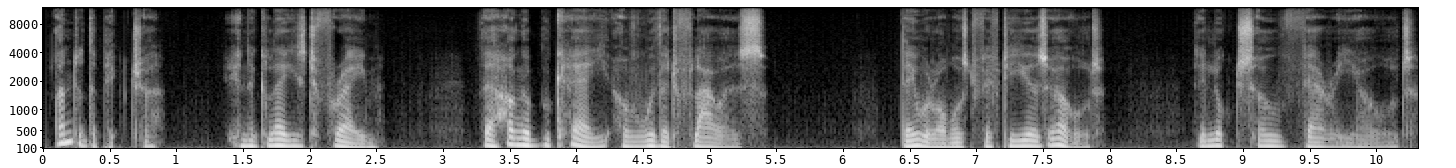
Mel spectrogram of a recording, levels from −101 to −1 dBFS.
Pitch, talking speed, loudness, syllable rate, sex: 125 Hz, 145 wpm, -19 LUFS, 5.6 syllables/s, male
